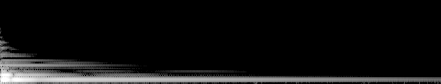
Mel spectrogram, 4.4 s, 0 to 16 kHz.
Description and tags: A pizzicato multisample note from my cello. The sample set ranges from C2 to C5, more or less the whole range of a normal cello, following the notes of a C scale. The filename will tell you which note is which. The cello was recorded with the Zoom H4 on-board mics.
